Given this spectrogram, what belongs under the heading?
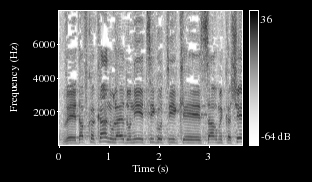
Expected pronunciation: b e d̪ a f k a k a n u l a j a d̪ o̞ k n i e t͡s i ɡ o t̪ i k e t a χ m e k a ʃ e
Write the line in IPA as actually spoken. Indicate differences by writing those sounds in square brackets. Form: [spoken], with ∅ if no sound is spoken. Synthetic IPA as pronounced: [v] e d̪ a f k a k a n u l a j a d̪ o̞ [∅] n i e t͡s i ɡ o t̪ i k e [s] a [ʁ] m e k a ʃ e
